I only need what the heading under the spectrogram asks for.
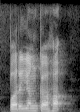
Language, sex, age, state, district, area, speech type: Sanskrit, male, 30-45, West Bengal, Purba Medinipur, rural, read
